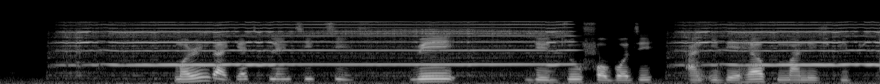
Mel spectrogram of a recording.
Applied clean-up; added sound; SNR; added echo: none; Bowed string instrument; -1 dB; none.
